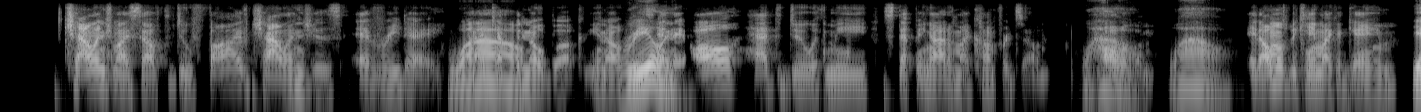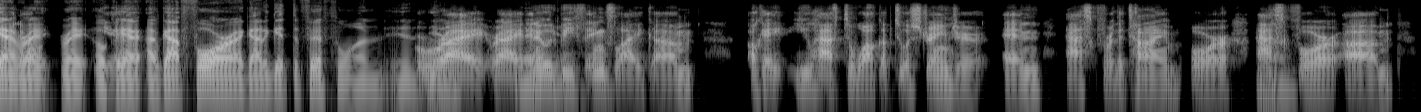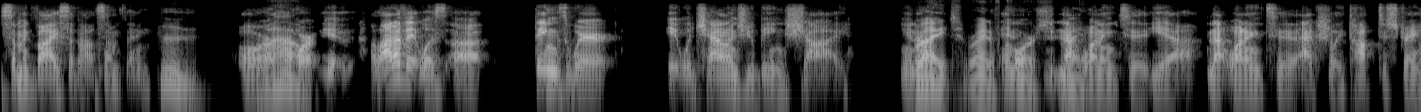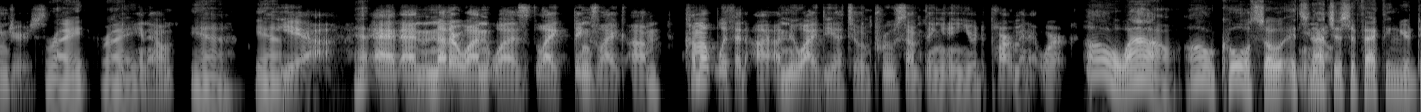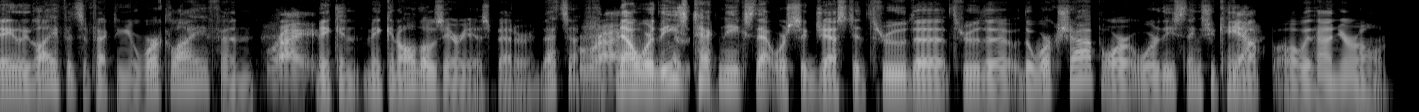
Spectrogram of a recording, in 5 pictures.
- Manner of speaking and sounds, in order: other background noise; tapping
- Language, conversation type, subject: English, unstructured, What habit could change my life for the better?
